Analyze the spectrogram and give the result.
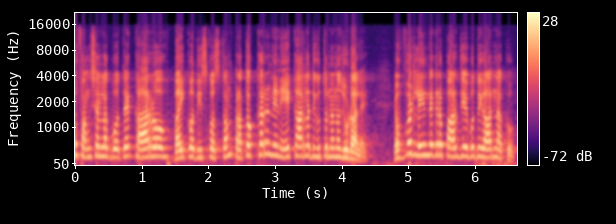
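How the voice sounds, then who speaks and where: A man with a Telangana Telugu accent addresses a school gathering in a high, light voice. He tells his story with animation and moves easily between Telugu and English as he makes his points. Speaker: guest speaker. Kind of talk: motivational speech with a story. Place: school annual day event.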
